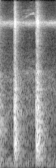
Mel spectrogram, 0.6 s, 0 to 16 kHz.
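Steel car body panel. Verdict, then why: No filler. Two knocks on the steel front body panel of a used car being checked produce a clear, ringing tone centered around 540 Hz with a short ring. The clear ring suggests little chance of body filler under the paint, though no other test confirmed it. A faint, steady high whine sits in the background.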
